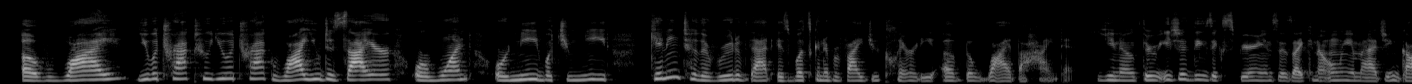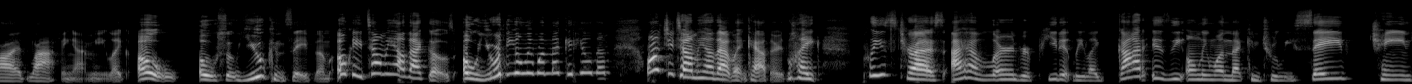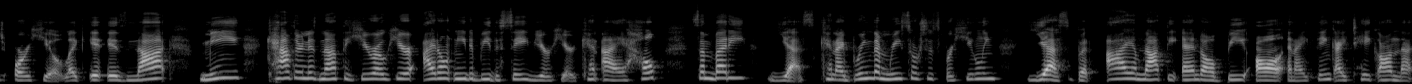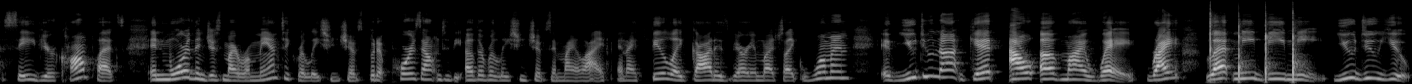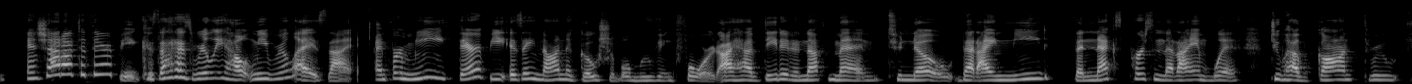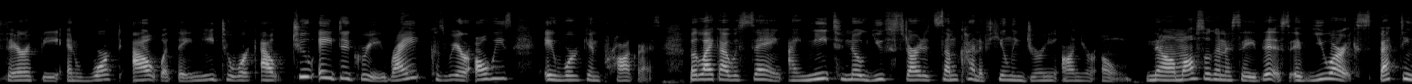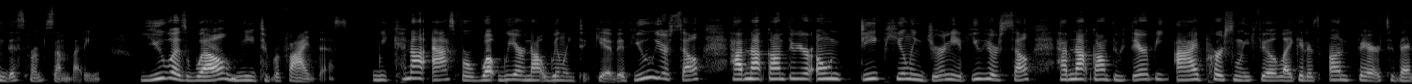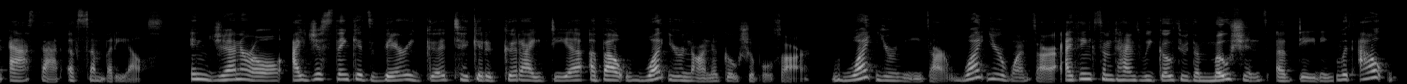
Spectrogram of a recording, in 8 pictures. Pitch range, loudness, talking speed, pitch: 190-255 Hz, -29 LUFS, 205 wpm, 215 Hz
